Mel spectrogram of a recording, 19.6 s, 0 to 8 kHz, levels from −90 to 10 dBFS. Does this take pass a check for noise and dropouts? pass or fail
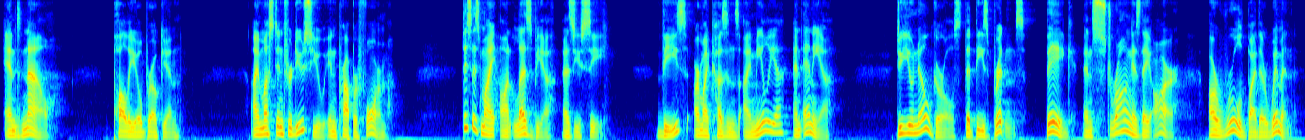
pass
